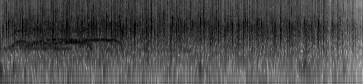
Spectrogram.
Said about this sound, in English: Now, please give a warm welcoming hand to two stars from Downton Abbey, Hugh Bonneville and Rob Jabes Collier.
